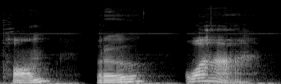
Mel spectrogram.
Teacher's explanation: So we have rising, high tone, and falling.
